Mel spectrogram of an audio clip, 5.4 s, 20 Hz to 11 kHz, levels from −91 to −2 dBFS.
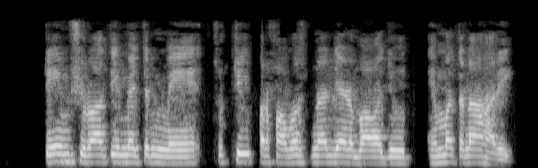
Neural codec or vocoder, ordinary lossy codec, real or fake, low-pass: none; AAC, 48 kbps; real; 7.2 kHz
